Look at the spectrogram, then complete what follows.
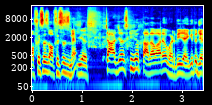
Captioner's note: nasal sound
